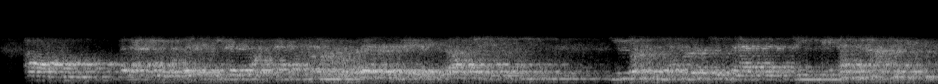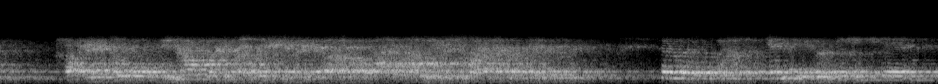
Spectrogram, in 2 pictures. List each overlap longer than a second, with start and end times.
none

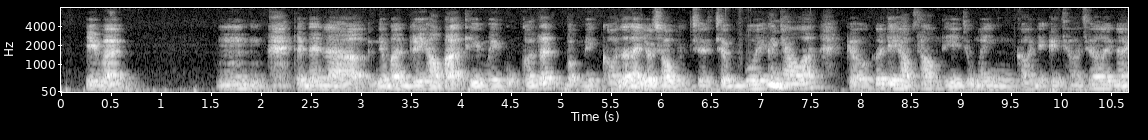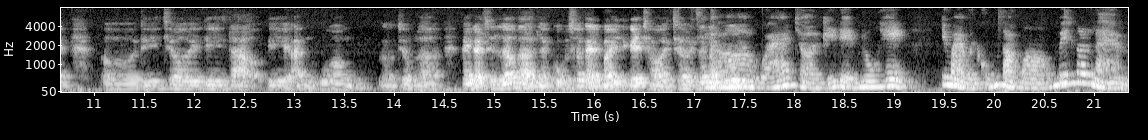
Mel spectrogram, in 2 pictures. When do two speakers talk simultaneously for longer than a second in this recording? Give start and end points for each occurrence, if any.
none

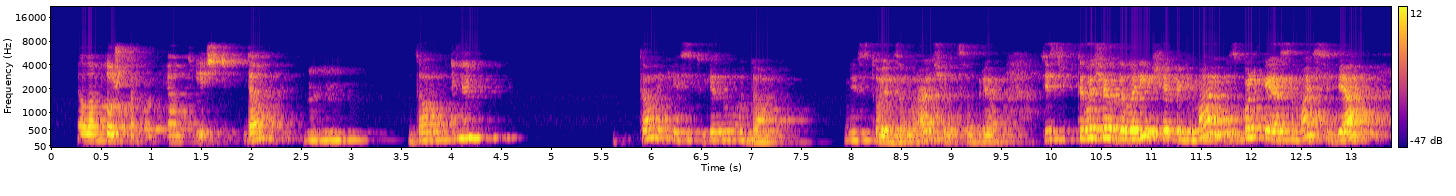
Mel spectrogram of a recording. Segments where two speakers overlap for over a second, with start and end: none

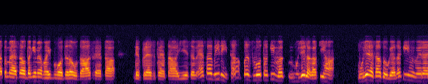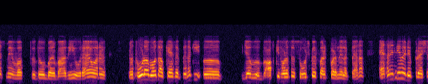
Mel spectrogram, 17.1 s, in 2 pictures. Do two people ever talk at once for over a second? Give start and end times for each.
none

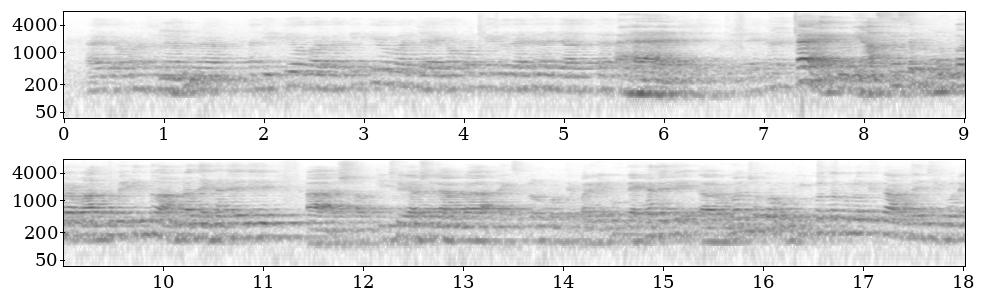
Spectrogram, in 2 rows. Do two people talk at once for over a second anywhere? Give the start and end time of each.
none

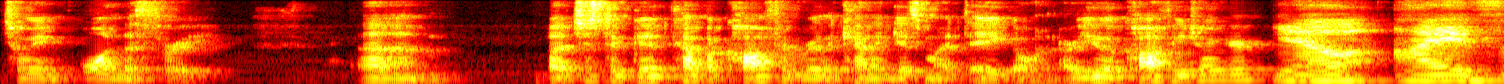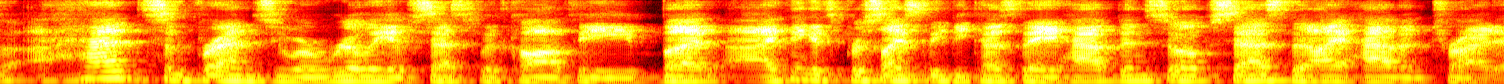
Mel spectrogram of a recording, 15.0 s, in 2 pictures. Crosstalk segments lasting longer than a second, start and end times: none

